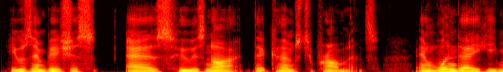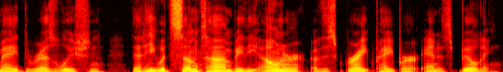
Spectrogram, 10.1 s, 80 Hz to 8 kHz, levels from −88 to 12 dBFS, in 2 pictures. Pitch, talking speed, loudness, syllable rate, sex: 115 Hz, 190 wpm, -20 LUFS, 5.5 syllables/s, male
